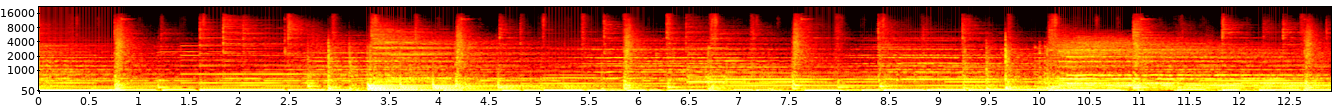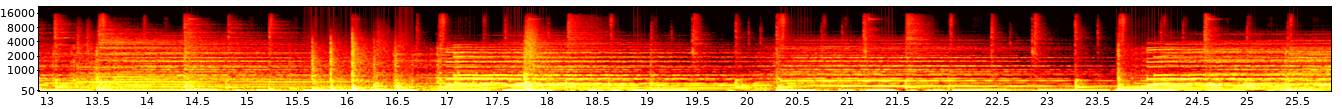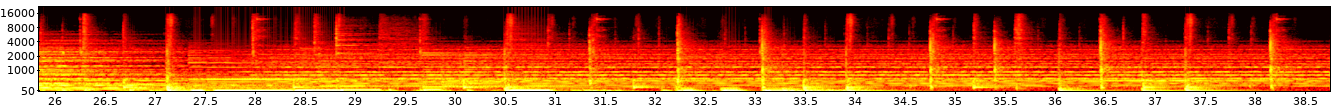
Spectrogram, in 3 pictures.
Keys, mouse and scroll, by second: 2.9 middle click, 4.9 scroll, 5.1 click, 5.3 click, 5.6-6.5 typing, 6.0 scroll, 7.8-13.5 Tab, 7.8-8.6 typing, 7.9 scroll, 9.7 click, 11.0 click, 12.5 click, 14.1 click, 15.7 click, 17.5 click, 19.7 click, 20.5 click, 20.6 click, 22.1 click, 23.7 click, 25.7 click, 26.6 click, 33.6 alt+middle click.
